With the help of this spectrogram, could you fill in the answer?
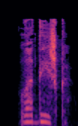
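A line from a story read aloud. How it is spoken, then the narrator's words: Guilty whisper. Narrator (Russian): виновато прошептала Василина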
